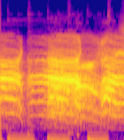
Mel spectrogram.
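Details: A crow, one of the wintering birds of a winter forest, gives three harsh, hoarse caws, each about half a second long and evenly spaced, with a faint low hum underneath.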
